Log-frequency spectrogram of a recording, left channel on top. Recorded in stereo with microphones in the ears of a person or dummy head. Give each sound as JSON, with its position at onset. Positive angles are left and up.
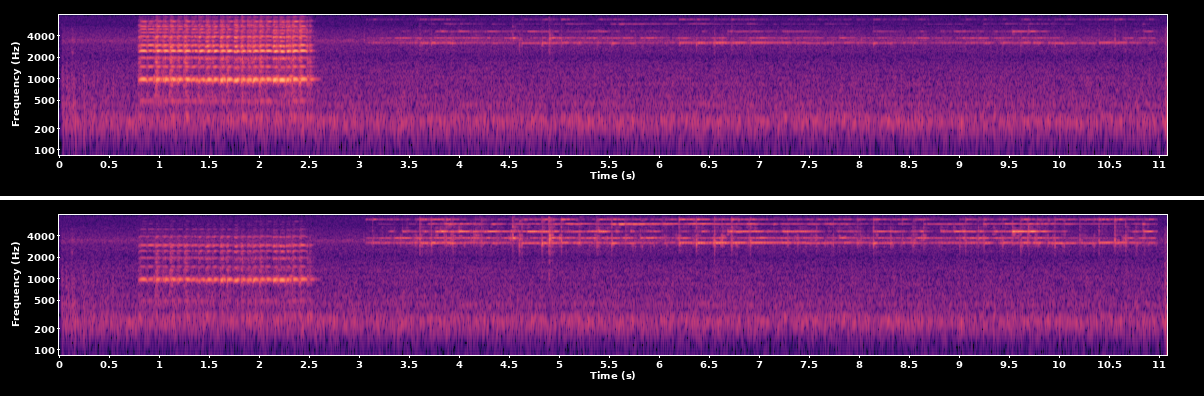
{"t": 0.8, "sound": "a violin", "side_deg": 90}
{"t": 3.1, "sound": "a bell", "side_deg": -55}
